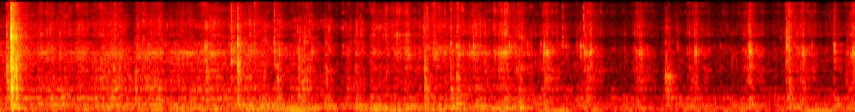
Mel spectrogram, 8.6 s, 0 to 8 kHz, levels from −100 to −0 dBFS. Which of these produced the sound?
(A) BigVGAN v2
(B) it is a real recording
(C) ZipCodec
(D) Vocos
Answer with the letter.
B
